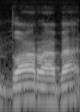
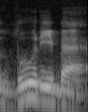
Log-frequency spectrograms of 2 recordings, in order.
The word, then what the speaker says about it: ضرب: Mais dans la prononciation, l'autre va dire daraba, l'autre va dire duriba.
